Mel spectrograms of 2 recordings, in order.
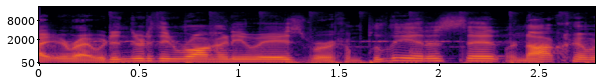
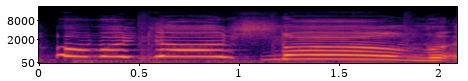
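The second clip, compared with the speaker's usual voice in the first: gasp, then much higher, loud cry; gasping joyful surprise; 6 dB louder, much slower than usual. Real, not acted. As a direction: gasp and call out to mom in delight. Sees his recovered mother.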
